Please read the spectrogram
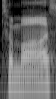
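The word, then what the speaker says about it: Tomales: it's pronounced Tamales.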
